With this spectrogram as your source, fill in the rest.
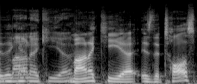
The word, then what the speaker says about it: Mauna Kea: Mauna Kea.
